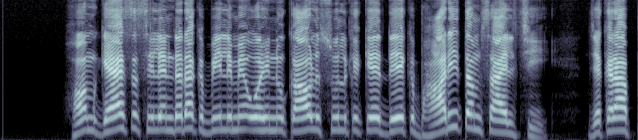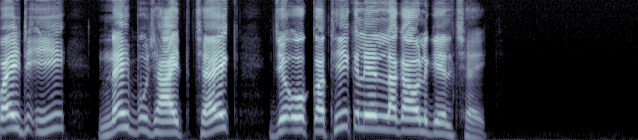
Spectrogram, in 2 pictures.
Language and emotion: Maithili, angry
